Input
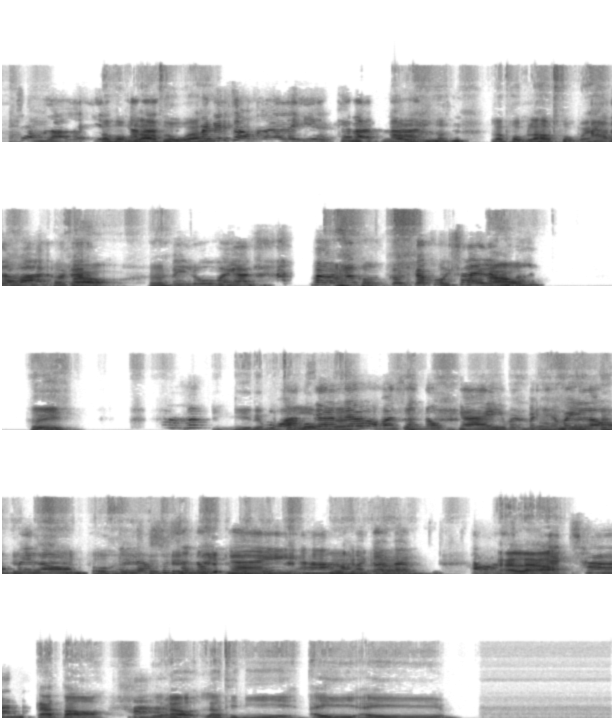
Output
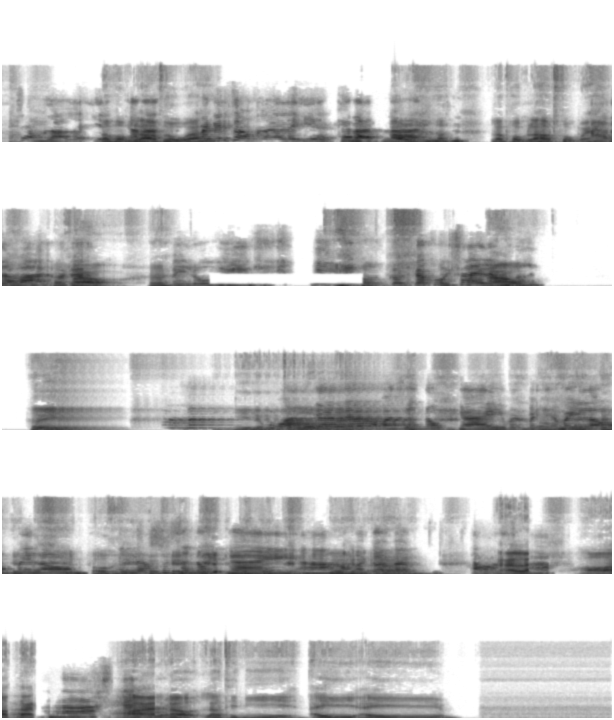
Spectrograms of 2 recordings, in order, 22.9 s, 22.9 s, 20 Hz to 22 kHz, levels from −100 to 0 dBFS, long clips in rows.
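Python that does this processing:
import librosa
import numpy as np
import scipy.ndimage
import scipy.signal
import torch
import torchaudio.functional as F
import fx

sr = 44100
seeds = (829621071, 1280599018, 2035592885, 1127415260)

y = fx.peak_eq(x, sr, hz=800.0, db=9.5, octaves=0.63, at=(2.32, 3.39))
y = fx.brickwall_bandstop(y, sr, low_hz=320.0, high_hz=2200.0, at=(6.13, 7.3))
y = fx.echo_feedback(y, sr, ms=71, feedback_pct=55, wet_db=-6.0, at=(9.57, 12.25), fade=0.02)
y = fx.edit(y, sr, fx.reverse_span(start_s=17.68, length_s=1.77), tone=tone)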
